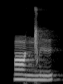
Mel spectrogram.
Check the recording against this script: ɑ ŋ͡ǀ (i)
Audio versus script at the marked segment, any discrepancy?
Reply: yes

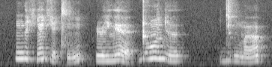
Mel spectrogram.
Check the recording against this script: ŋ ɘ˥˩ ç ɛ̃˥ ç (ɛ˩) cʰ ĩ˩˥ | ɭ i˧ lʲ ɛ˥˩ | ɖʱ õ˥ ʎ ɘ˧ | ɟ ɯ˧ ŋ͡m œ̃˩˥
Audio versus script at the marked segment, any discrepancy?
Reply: no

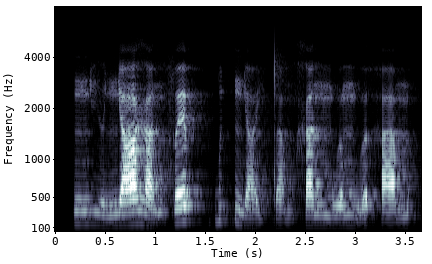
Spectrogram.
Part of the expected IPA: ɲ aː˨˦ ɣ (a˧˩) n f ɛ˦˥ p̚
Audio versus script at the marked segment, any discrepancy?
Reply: no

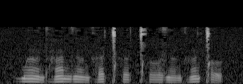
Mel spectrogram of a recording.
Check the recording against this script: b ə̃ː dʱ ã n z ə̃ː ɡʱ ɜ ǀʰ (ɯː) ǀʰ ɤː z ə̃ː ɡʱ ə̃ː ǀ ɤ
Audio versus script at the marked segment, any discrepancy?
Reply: yes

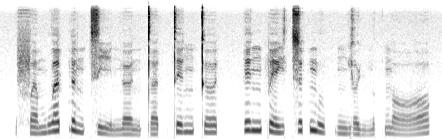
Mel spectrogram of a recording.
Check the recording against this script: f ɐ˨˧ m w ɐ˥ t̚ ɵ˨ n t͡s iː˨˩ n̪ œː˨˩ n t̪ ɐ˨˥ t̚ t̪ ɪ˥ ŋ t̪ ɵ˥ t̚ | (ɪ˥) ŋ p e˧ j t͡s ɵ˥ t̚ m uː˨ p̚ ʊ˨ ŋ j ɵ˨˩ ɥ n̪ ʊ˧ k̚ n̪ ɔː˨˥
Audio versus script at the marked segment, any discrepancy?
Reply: no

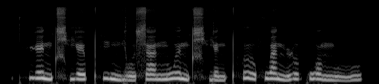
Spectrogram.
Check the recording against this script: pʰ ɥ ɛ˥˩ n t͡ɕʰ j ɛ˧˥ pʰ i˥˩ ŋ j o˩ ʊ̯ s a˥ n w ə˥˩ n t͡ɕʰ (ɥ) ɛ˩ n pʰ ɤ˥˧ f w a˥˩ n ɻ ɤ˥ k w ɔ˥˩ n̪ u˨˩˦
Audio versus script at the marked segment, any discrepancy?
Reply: yes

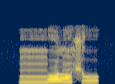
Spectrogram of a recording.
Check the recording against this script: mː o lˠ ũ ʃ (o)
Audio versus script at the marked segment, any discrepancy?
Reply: no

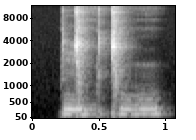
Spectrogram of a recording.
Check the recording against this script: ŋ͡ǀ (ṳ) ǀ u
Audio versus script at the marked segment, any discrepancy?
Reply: no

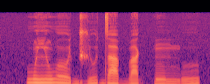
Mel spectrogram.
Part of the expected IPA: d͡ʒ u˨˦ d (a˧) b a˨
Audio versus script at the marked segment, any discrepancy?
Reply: no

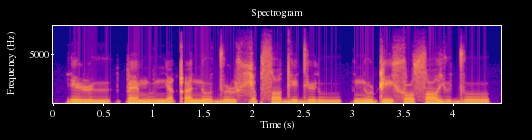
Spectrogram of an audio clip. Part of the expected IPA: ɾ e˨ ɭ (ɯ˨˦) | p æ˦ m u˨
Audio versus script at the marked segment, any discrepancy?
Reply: yes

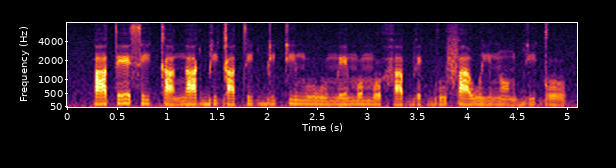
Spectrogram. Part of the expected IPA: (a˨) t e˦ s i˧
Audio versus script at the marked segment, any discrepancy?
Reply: yes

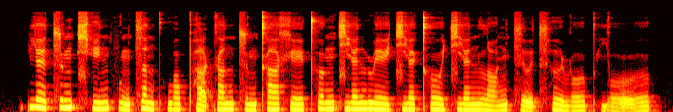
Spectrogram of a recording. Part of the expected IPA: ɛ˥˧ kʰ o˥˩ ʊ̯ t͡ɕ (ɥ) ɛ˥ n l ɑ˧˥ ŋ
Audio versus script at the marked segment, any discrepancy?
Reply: yes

